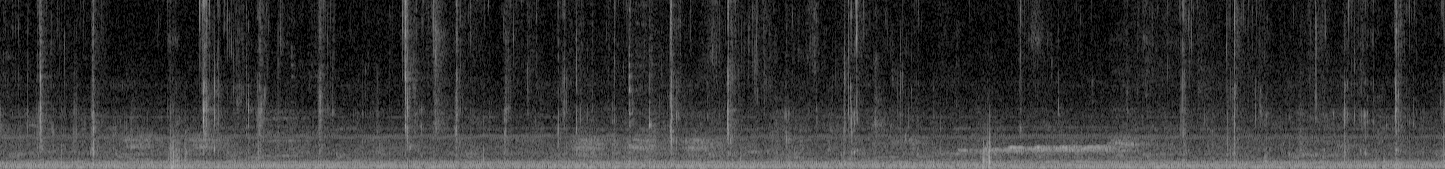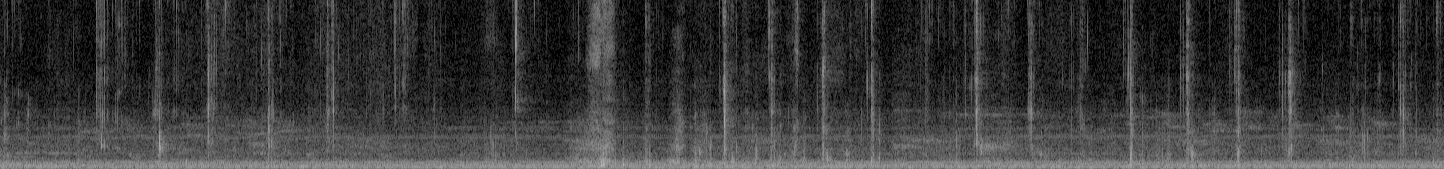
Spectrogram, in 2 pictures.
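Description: Close-miked eating sounds: chewing and wet mouth clicks while eating rice and fish curry by hand, over a steady low hum.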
